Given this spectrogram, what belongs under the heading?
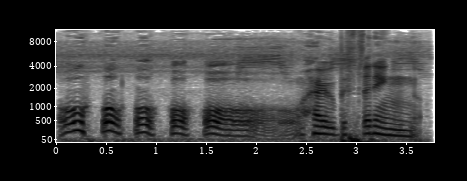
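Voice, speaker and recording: Visual novel schoolgirl prankster, played by a man, smug and dainty, pitched up, slow mock-elegant delivery, some background noise. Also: wildly swooping pitch, gravelly, full character voice. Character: teasing, haughty schoolgirl prankster with dainty formal speech.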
